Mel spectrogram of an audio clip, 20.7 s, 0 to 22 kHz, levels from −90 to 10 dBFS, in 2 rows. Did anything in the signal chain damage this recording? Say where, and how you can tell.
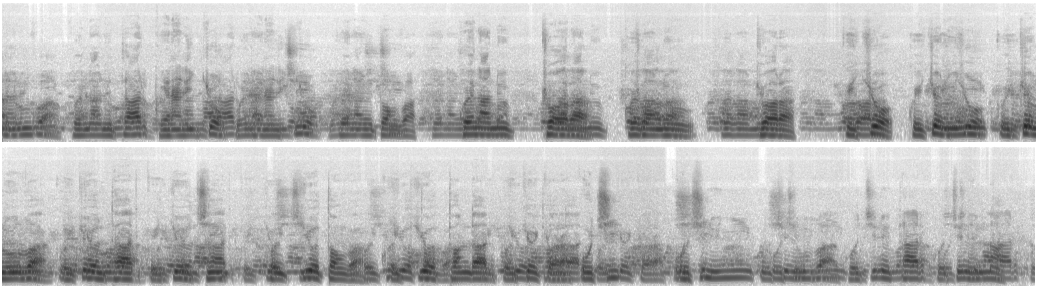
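Yes. Throughout the clip the speech is doubled: a clean, full-band copy trails by about a second, a few decibels quieter, with no decay or room colour. This doubled audio track most likely comes from a capture or editing stage that holds two out-of-step copies.

A second, fainter repeat sits 769 ms behind the speech from 0.3 to 8.63 s, 9.22 to 18.19 s and 18.76 to 20.62 s. It is roughly 10 dB down, and weaker in the last stretch. This echo leak is likely call processing, where a loudspeaker echo canceller left residue that was sent back.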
